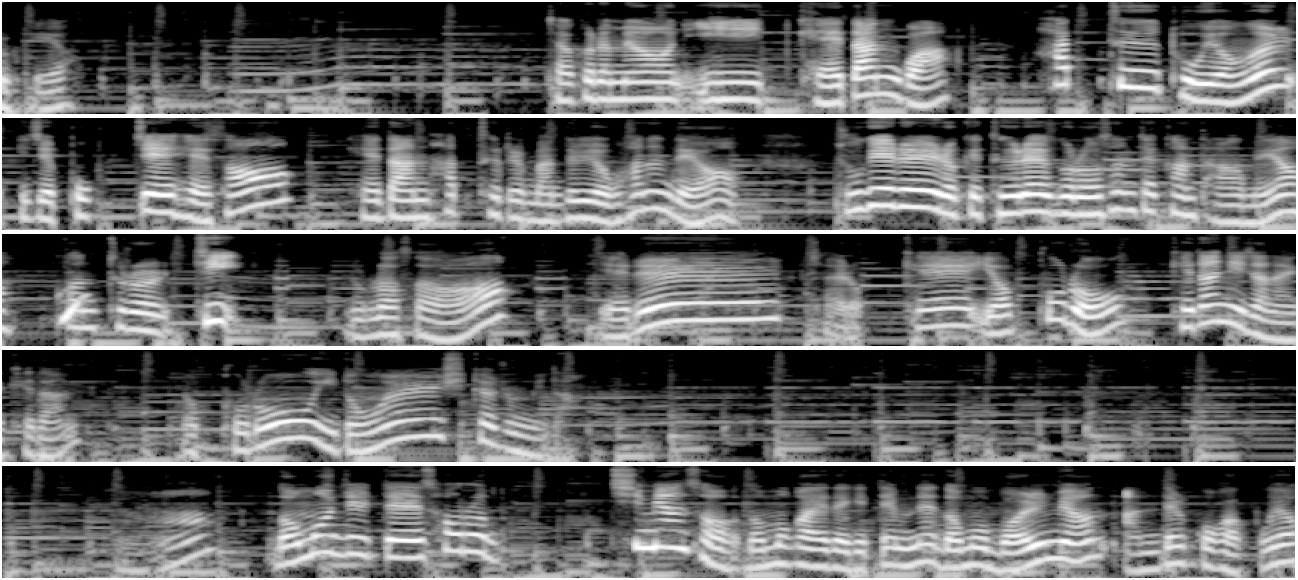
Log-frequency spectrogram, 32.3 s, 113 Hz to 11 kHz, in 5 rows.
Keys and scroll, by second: 13.8 super+d.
